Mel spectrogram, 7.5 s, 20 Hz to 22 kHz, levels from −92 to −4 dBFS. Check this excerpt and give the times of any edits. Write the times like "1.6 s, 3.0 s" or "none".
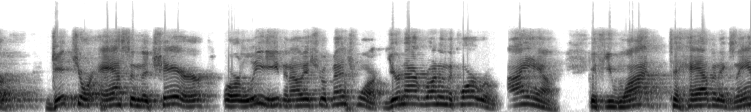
none

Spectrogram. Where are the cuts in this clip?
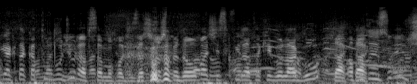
none

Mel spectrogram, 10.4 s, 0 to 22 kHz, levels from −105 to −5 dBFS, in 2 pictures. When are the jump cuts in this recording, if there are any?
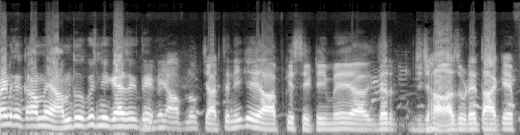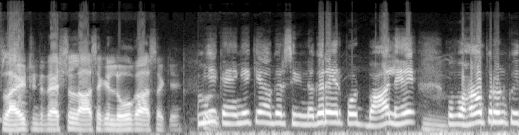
7.2 s

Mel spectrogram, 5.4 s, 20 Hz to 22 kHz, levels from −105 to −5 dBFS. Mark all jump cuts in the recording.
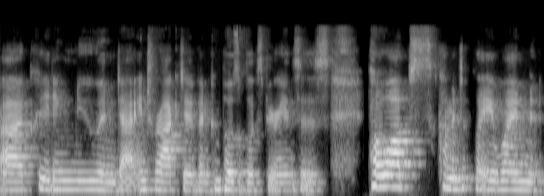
3.5 s

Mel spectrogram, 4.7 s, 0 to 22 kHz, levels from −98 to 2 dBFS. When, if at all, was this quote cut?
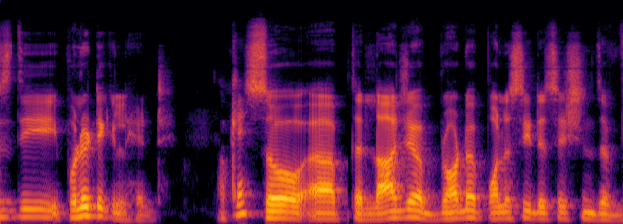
2.6 s

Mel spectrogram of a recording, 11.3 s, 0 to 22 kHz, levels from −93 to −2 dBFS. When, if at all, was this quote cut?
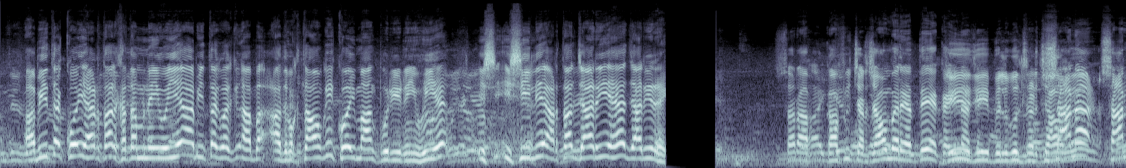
6.6 s

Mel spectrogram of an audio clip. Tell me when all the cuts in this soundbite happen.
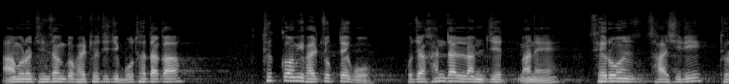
4.4 s

